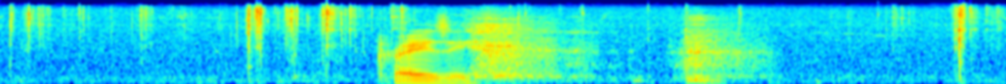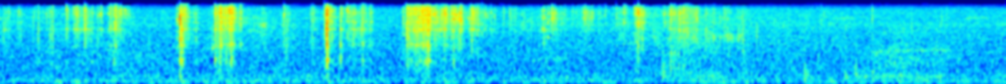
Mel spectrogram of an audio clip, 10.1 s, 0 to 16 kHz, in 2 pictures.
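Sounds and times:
fish handling noise: 0.0s - 2.0s, 4.4s - 8.9s
metal pliers clicking and crunching: 0.0s - 2.0s, 4.4s - 8.8s.

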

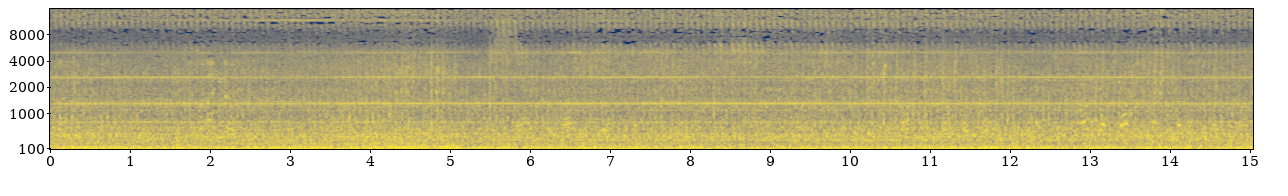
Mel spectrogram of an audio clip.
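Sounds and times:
helicopter rotor drone: 0.0s - 15.0s.

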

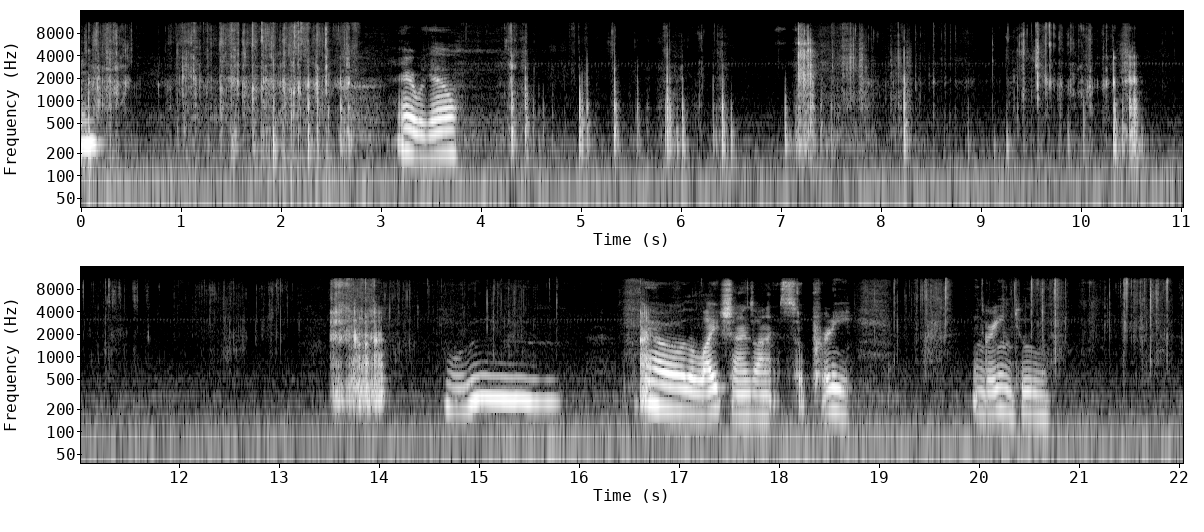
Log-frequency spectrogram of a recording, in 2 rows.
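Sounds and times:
slime crackling while kneaded: 0.0s - 2.6s, 7.6s - 17.0s, 18.6s - 22.0s
slime squelch: 7.5s - 16.9s, 18.8s - 22.0s.

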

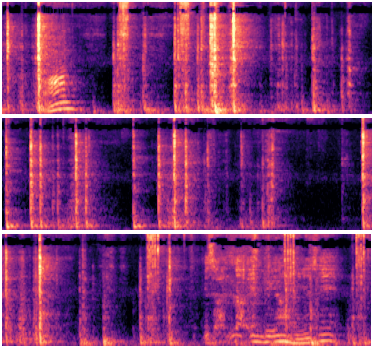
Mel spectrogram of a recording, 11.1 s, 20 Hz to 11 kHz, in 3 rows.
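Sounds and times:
socket ratchet clicking: 10.1s - 11.0s.

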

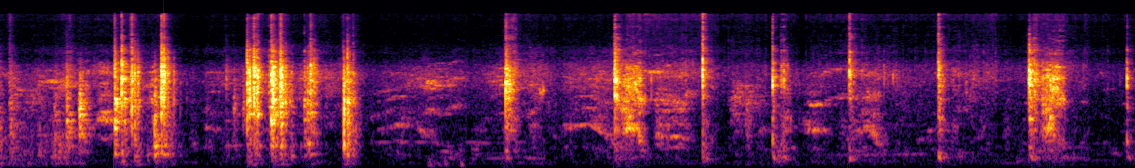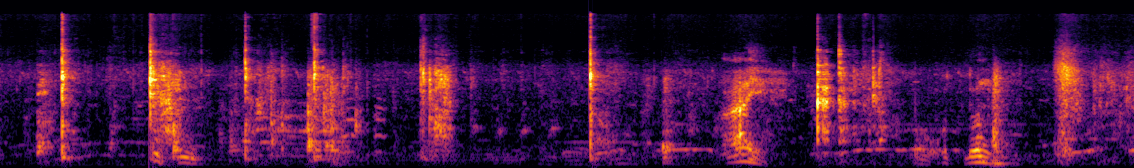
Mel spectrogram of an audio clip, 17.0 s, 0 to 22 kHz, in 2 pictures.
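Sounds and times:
metal spatula scraping a wok: 0.0s - 12.1s, 14.6s - 15.2s.

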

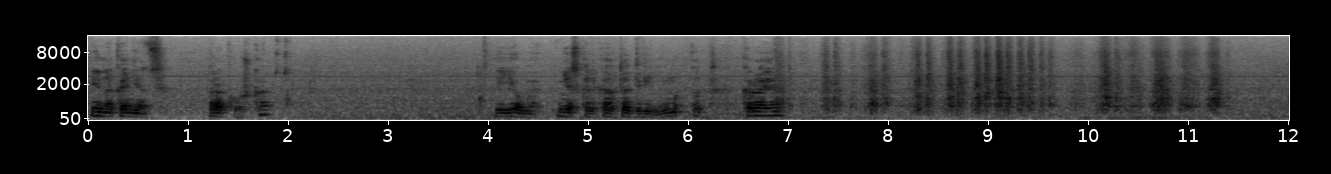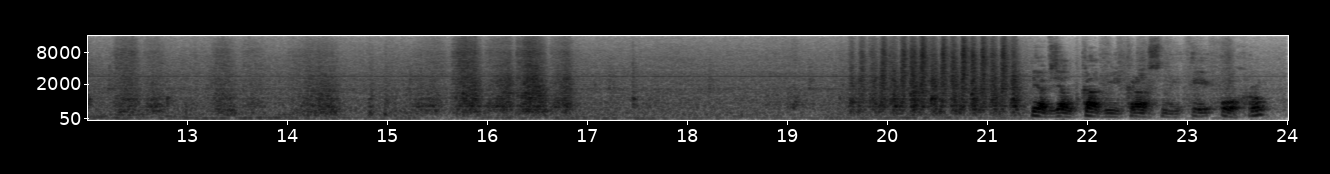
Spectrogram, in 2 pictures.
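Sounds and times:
paintbrush scrubbing on canvas: 6.9s - 11.4s, 19.6s - 23.7s.

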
